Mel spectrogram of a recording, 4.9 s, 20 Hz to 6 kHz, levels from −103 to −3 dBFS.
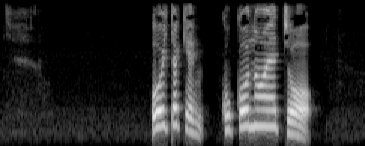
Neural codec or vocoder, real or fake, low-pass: none; real; 5.4 kHz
